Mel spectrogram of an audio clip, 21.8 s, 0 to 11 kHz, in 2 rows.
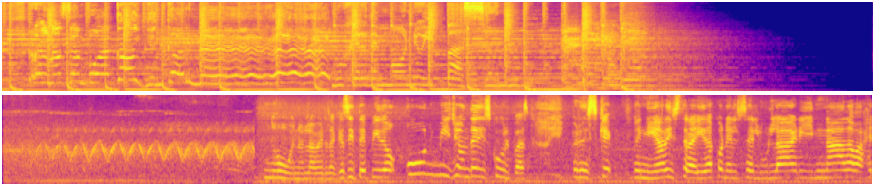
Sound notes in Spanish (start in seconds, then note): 10.9 Sirenas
